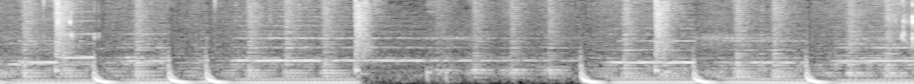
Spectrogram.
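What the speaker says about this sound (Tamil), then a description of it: "மிக்சியில் அரைச்சது எல்லாத்தையும் அதில் போட்டுட்டு நல்லா மிக்ஸ் பண்ணி விடணும்." Ground pani puri ingredients from the mixer being mixed together in a bowl, making repeated close, wet squishing strokes with a few sharper taps, steady throughout with no talking.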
